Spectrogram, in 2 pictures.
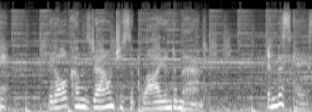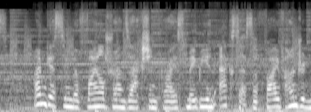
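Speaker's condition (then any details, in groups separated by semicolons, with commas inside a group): No condition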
